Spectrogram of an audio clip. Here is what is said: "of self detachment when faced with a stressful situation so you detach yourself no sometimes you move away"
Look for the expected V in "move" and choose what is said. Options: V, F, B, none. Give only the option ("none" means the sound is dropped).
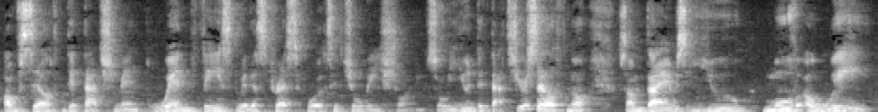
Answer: V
